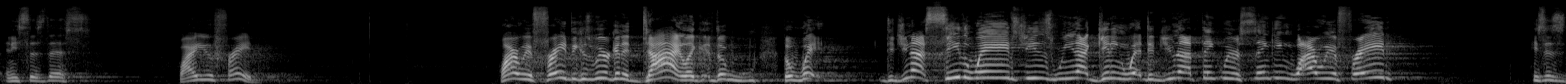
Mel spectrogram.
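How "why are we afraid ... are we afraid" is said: high, worked-up disbelief; incredulous protest. Acted. Disciples answer Jesus after the storm, acted incredulous outburst. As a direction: throw the question back, agitated and higher.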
